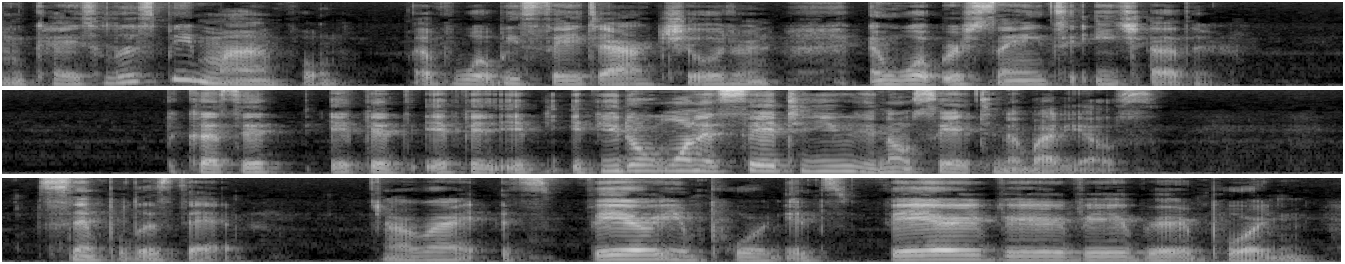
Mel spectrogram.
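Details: Stuttering in an adult woman, severe since childhood and now milder, worse when nervous or excited, with frequent hesitations.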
